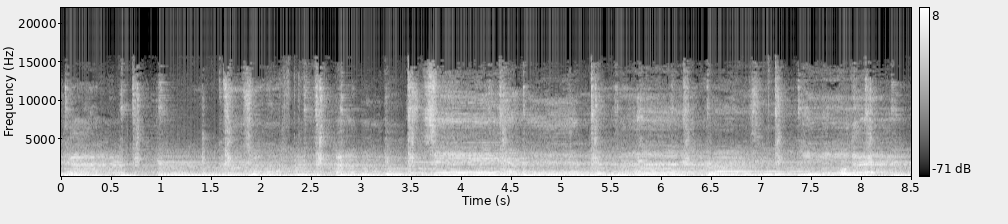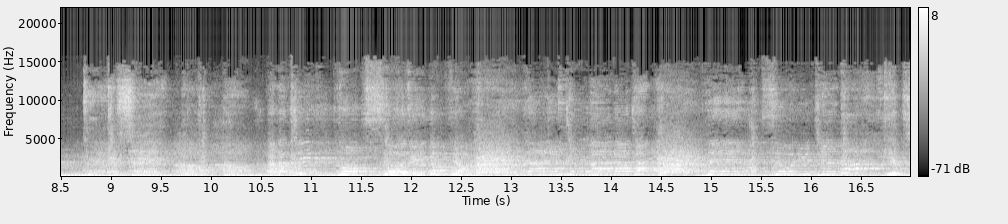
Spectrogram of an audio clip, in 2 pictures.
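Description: Live pop song over a PA system: a woman singing into a handheld microphone with band accompaniment. The accompaniment grows fuller and brighter about nine seconds in.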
